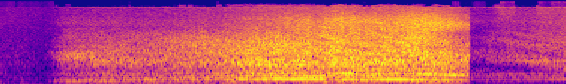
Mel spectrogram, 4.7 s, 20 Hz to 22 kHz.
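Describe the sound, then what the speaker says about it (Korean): Race cars practicing before qualifying at a motorsport festival on a Korean F1 circuit, with a loud engine roar that swells up as a car approaches and holds steady, its tone shifting, then cuts off abruptly. "모터스포츠 페스티벌에 참가한 선수들이 예선을 앞두고 연습 경기를 하면서 실전 감각을 끌어올립니다"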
